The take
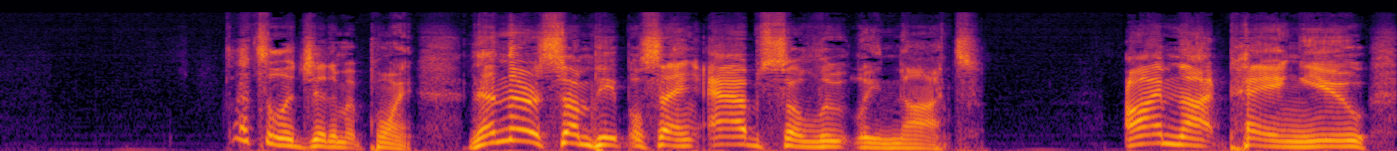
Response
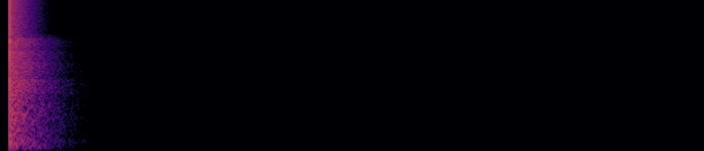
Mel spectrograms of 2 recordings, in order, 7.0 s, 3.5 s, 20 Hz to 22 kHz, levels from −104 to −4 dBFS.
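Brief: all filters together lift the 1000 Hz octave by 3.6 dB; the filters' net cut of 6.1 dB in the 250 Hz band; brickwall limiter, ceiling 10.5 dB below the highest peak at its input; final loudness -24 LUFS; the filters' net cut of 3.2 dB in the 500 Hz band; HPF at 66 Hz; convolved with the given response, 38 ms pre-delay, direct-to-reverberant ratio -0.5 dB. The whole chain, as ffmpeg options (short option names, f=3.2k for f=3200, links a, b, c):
-filter_complex "[0:a]highpass=66,equalizer=f=250:t=o:g=-8,equalizer=f=500:t=o:g=-3.5,equalizer=f=1k:t=o:g=6.5,alimiter=limit=-18.5dB:level=0:latency=1,asplit=2[a][b];[1:a]atrim=start_sample=2205,adelay=38[c];[b][c]afir=irnorm=-1:irlink=0,volume=2dB[d];[a][d]amix=inputs=2:normalize=0,volume=2.5dB"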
